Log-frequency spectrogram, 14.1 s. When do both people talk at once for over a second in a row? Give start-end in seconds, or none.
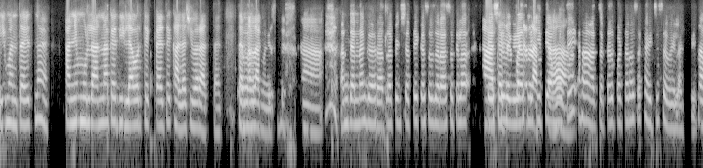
9.7-11.5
